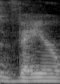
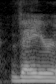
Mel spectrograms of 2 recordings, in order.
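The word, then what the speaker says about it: Vaer: And then, of course, Veyer Watches. Veyer is spelled V-A-E-R.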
